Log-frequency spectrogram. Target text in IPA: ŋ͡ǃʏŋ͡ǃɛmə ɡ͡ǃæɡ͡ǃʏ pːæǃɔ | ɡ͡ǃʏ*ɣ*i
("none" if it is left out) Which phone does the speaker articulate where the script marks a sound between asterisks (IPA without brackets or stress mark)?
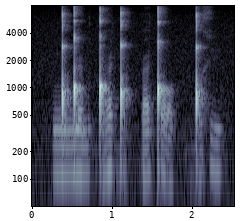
x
